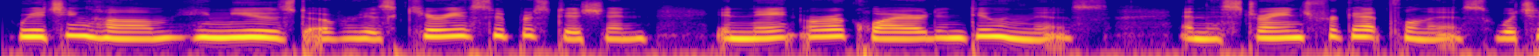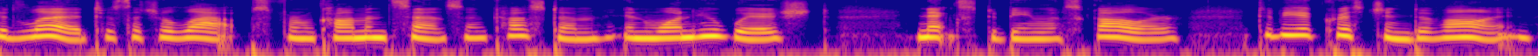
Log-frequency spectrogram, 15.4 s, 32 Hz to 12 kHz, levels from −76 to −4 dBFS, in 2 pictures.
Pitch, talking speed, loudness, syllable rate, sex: 220 Hz, 170 wpm, -17 LUFS, 4.9 syllables/s, female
